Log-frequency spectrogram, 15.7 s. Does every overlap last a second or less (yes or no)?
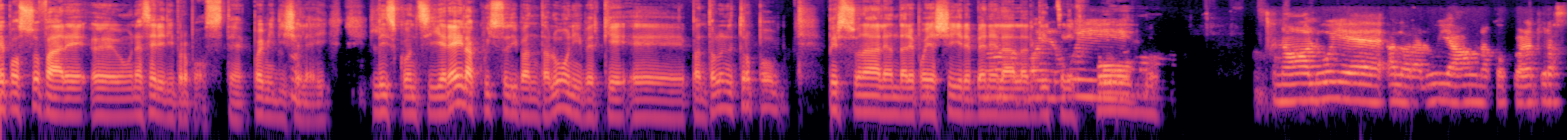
no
